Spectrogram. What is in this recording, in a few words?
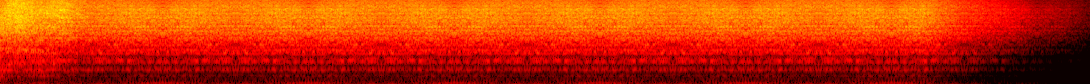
New Jazz Snare; Snares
